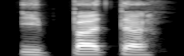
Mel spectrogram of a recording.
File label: tendon, iyasa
